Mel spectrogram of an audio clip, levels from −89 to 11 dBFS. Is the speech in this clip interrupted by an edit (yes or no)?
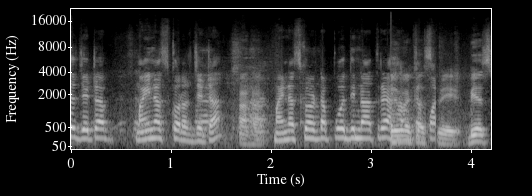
yes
